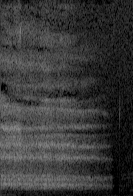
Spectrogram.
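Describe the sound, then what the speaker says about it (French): A slow, deep exhalation through the mouth during a yin yoga relaxation, breathy and close, gently fading out after about a second and a half with no talk. "Et expire par la bouche."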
